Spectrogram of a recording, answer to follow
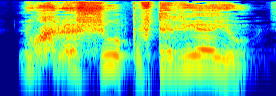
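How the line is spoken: Hoarse, stunned. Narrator (Russian): сиплым голосом ответил совершенно пораженный Шариков

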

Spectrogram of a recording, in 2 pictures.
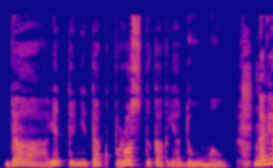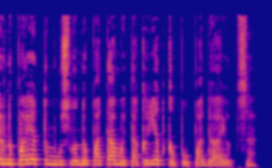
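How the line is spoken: Sad. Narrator (Russian): грустно добавил

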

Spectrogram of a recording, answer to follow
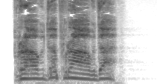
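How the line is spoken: Tearful whisper, king. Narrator (Russian): шептал царь Горох, обливаясь слезами

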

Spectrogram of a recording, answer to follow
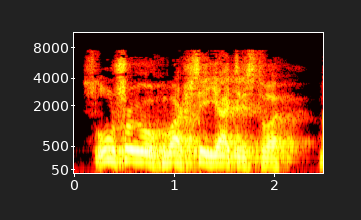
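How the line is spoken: Joyful bark, watchman. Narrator (Russian): гаркнул радостно сторож

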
